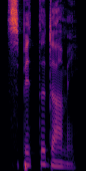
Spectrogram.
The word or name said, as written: spit the dummy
